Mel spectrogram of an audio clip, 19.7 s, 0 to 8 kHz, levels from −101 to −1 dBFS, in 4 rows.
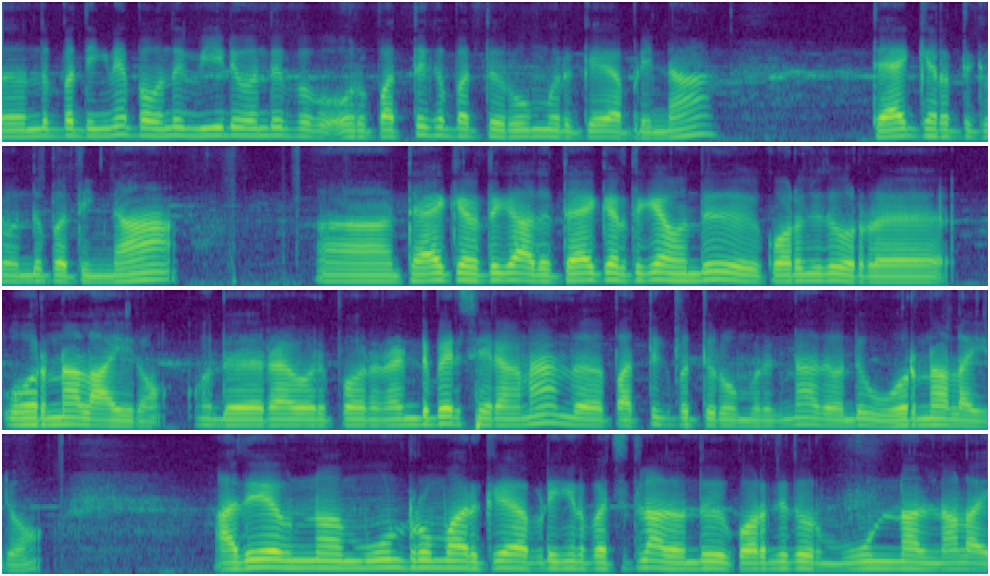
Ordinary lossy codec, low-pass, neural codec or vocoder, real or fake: none; none; none; real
